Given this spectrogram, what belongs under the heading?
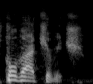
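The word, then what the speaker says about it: Kovacevic: calling him differently but I bet you it's kovachovich I I I'm gonna take your your word for it I'm gonna ask him before mispronouncing his name but I thought it was kovachevic but I I think you're probably bang on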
